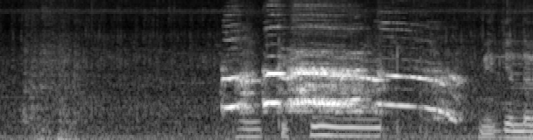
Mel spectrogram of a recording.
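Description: A rooster crowing once, starting a little before halfway through: one long call of about two seconds that falls in pitch at the end.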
